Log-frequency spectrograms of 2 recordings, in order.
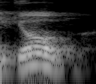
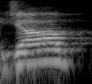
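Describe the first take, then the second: First: The word begins with a Y sound. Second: The word begins with a J sound. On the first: "they'll use like the Y" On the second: "say job"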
